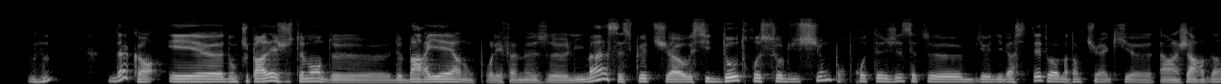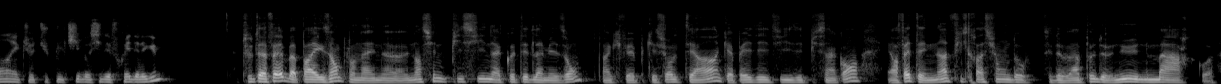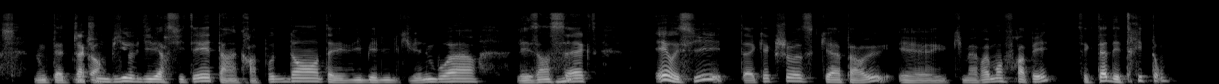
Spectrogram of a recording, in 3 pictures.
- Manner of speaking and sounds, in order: stressed: "mare"; stressed: "et"
- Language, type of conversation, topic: French, podcast, Quel geste simple peux-tu faire près de chez toi pour protéger la biodiversité ?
